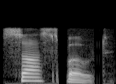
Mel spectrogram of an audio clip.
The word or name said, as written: sauceboat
